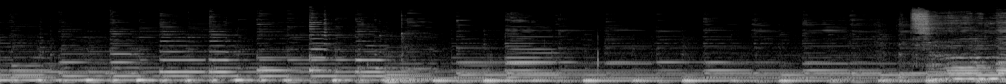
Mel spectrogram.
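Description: Acoustic guitar played in a steady plucked and strummed pattern, its chord shifting lower about four seconds in. The player worries it may be a little out of tune.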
